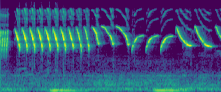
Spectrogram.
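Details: Canary song used as a tutor for other canaries: a rapid run of about ten bright repeated notes, followed by slower looping descending whistles.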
